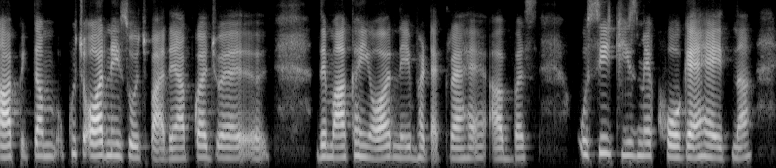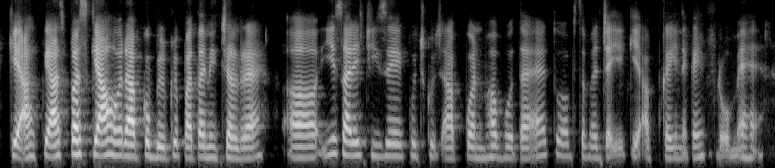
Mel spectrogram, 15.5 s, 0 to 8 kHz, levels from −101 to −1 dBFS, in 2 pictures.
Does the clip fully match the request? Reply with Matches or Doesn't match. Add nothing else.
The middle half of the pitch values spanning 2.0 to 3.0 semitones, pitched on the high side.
Matches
